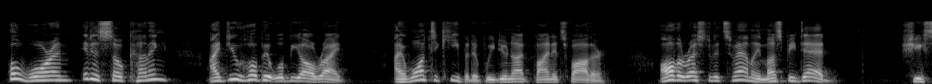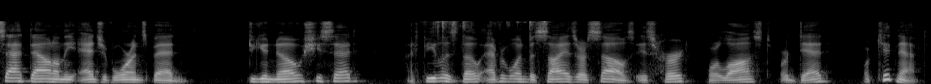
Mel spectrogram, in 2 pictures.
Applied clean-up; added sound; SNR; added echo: neural mask model Resemble Enhance denoiser.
